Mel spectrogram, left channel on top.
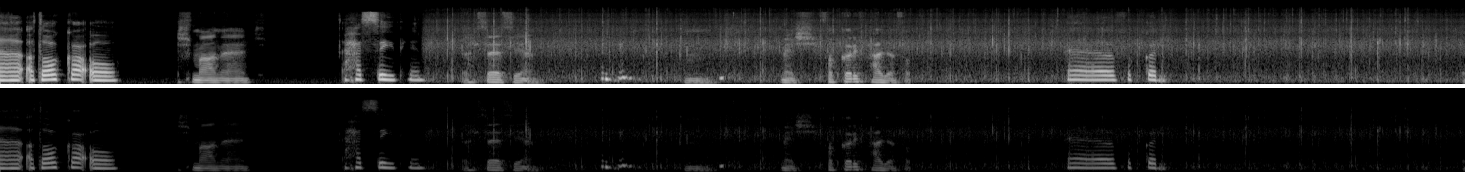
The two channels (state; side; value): quieter; right; 23.2 dB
